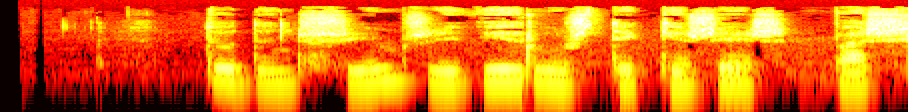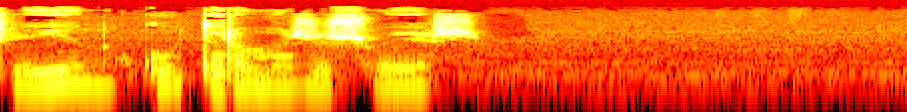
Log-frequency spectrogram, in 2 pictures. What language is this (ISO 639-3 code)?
chm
